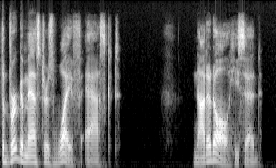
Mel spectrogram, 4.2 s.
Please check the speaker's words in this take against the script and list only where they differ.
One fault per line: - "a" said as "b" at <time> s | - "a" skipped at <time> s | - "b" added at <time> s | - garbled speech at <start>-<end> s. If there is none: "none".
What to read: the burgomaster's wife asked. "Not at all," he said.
none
